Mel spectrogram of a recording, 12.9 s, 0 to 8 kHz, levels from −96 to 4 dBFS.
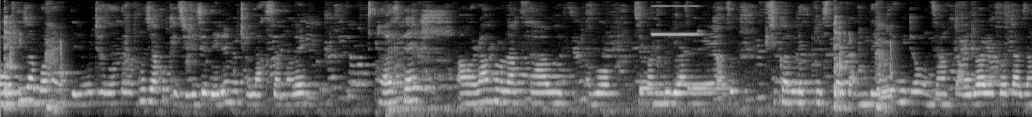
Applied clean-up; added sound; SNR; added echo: classical method WPE with log-MMSE.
